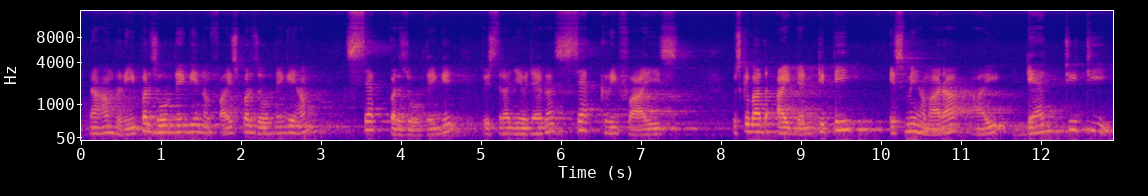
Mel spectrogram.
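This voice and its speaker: A man teaching an English lesson, saying model sentences slowly and translating each one. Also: medium pitch, darkish tone, a little hiss or hum. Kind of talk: bilingual classroom lesson. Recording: echoey room with long reverb.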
